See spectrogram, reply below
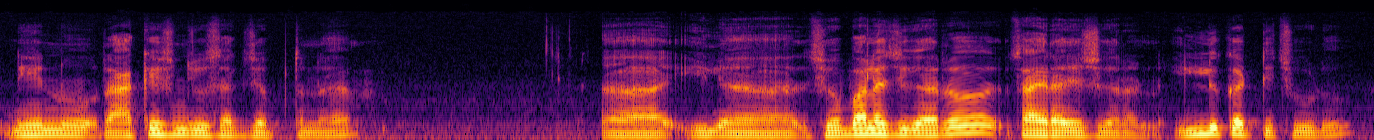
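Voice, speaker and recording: A man's voice: medium pitch, normal speed, a little mellow. A man, a mimicry artist and producer, talking emotionally and repeating himself for emphasis as an interview guest. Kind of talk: casual interview chat.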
